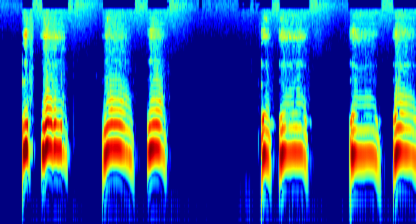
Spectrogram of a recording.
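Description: An owl hoots in two rhythmic series of four rich, rounded calls separated by a short pause, clear with no talking.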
